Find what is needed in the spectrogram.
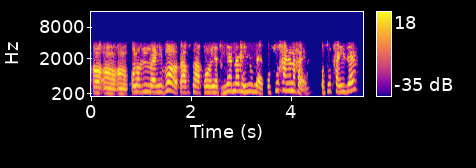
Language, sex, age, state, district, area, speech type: Assamese, female, 30-45, Assam, Morigaon, rural, conversation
